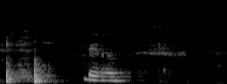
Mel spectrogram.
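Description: A sharp knock about a third of a second in, among short stretches of speech, as a cup and a bowl of arepa dough are handled on a counter.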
